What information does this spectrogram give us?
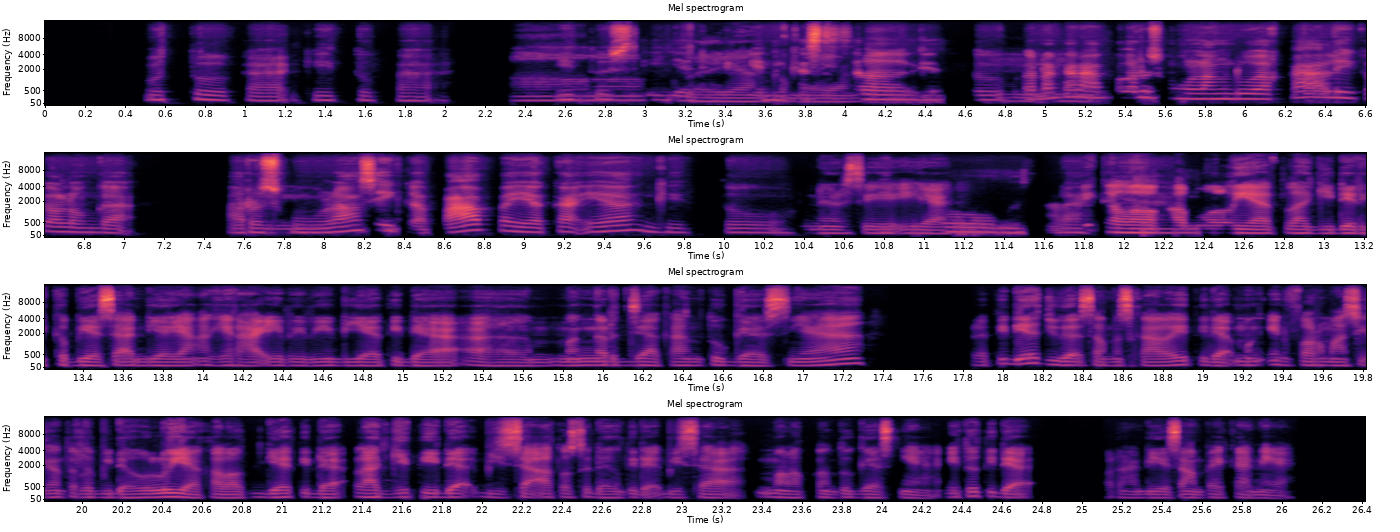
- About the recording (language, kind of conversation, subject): Indonesian, advice, Bagaimana cara mengatasi pertengkaran yang sering terjadi dengan pasangan tentang pembagian tugas rumah tangga?
- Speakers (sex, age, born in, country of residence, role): female, 45-49, Indonesia, Indonesia, user; male, 35-39, Indonesia, Indonesia, advisor
- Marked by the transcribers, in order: none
